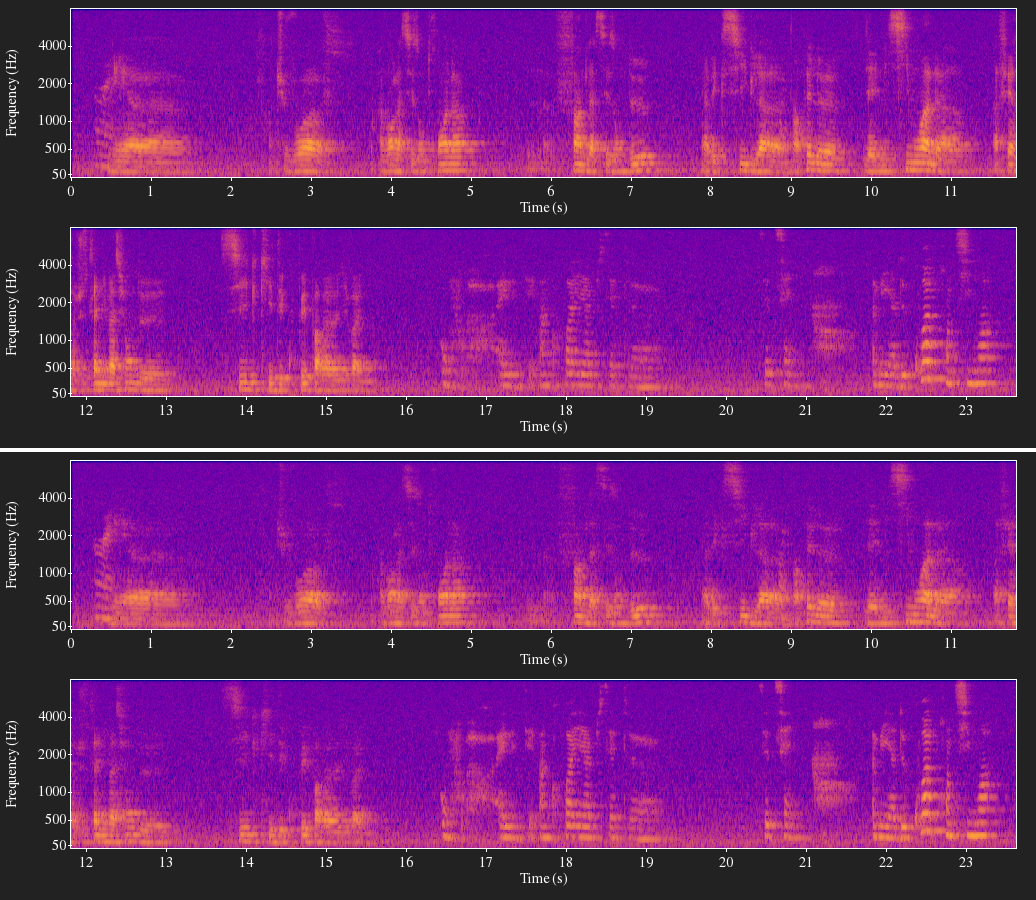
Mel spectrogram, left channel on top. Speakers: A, on the right (about 40°); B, on the left (about 45°).
A: ouais,
B: Mais, euh, enfin, tu vois, pff, avant la saison 3 là, la fin de la saison 2 avec Sig, là,
A: ouais.
B: tu te rappelles, euh, ils avaient mis 6 mois, là, à faire juste l'animation de Sig qui est découpé par euh, Levi.
A: Wouah! Elle était incroyable cette, heu, cette scène. Ah mais il y a de quoi prendre 6 mois.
